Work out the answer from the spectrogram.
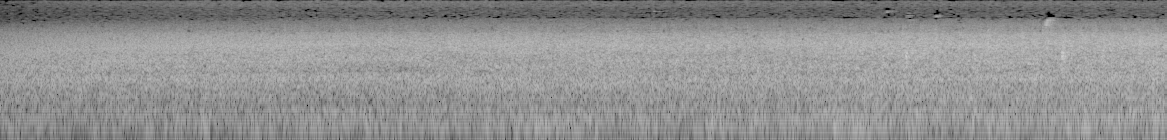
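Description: Heavy rain falling steadily, a dense even hiss that grows slowly louder.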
